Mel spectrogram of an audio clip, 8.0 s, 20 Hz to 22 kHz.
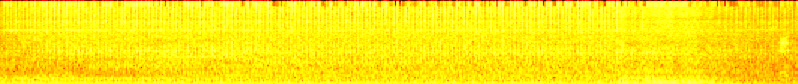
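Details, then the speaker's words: Peugeot 205 Turbo Diesel with lightened 4.5 kg flywheel and performance clutch, during readjustment: steady quick diesel chatter well above normal tickover, very responsive; better than before but idle too high, needs lowering; turbo spins on about 20 seconds after shutoff. "Mais bon, voilà, le ralenti là pour le coup, il est vraiment un peu trop haut. faudra que je le baisse mais c'est un peu mieux que tout à l'heure."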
